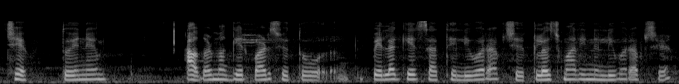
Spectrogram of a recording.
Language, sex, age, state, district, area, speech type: Gujarati, female, 18-30, Gujarat, Rajkot, rural, spontaneous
